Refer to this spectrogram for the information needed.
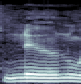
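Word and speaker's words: noon (ن): Now, I, I showed you last week, Daryl put up on the screen there the letter N, which is pronounced noon, which is what was used in 2014 in Mosul for the Christians.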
